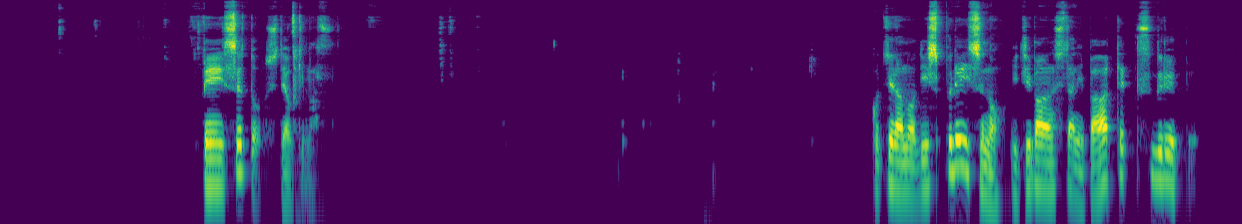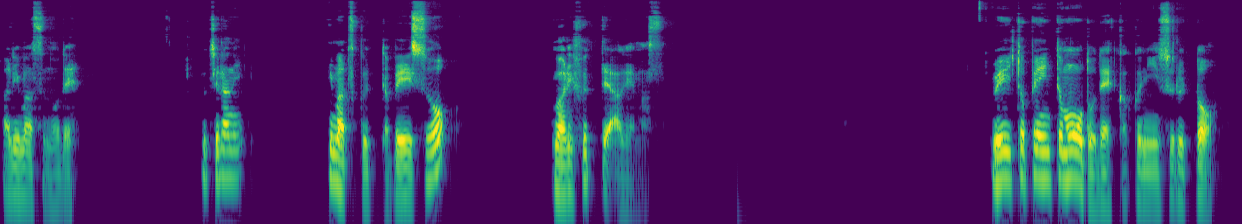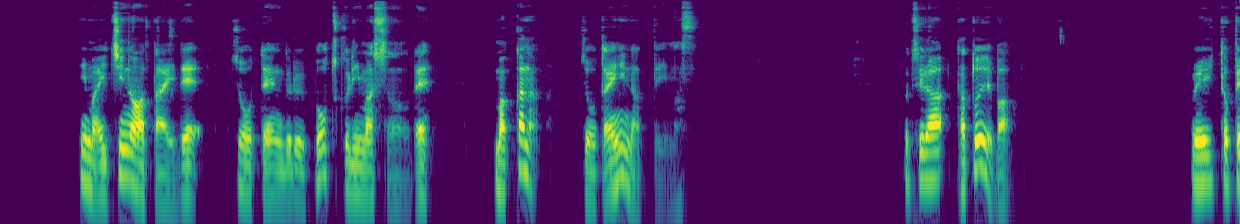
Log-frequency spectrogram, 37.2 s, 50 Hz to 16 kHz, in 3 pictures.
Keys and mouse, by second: 4.4 Tab, 6.6 click, 7.7 shift+middle click, 13.7-16.5 drag, 17.6-18.0 middle drag, 18.6 shift+middle click, 20.5 click, 21.0-23.0 drag, 23.7 middle click, 26.7 shift+middle click, 32.8 shift+middle click, 35.9-36.9 drag.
